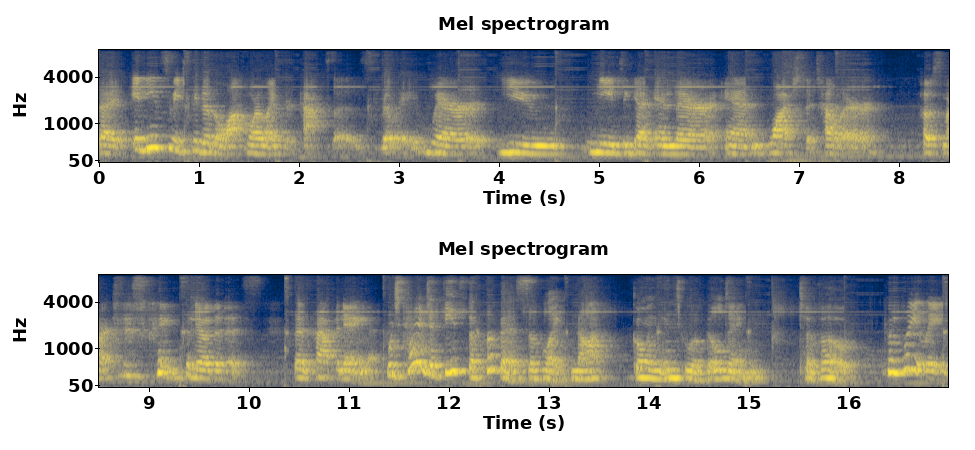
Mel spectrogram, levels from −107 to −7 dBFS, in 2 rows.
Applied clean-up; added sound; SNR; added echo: neural separator model SepFormer DNS4.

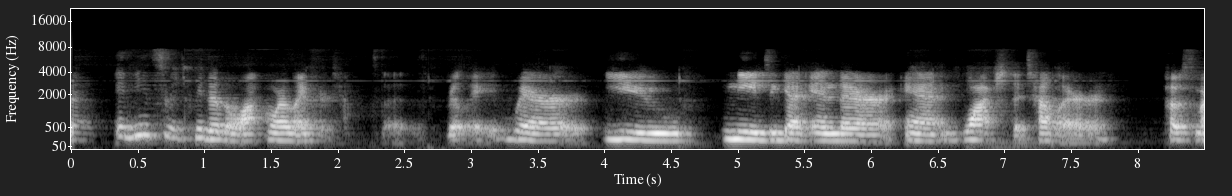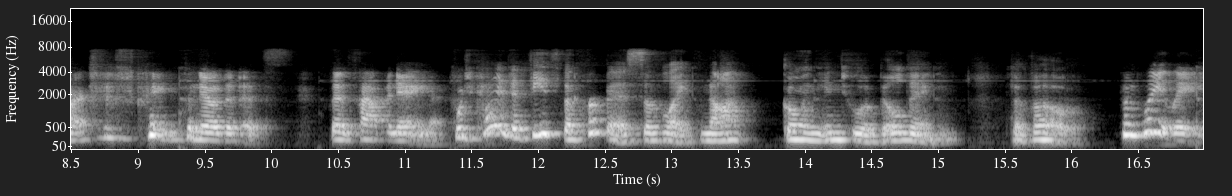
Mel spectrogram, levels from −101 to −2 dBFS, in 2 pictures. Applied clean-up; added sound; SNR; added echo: neural mask model DeepFilterNet 3.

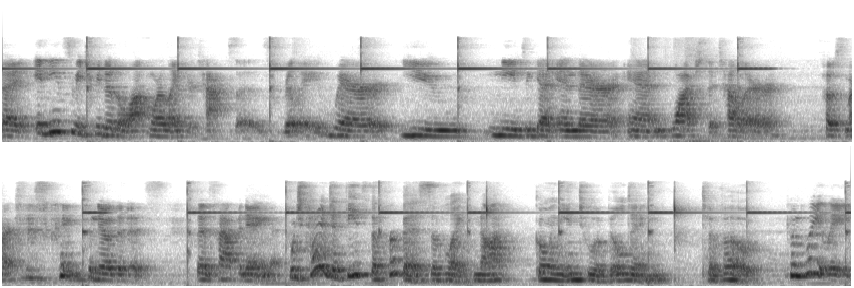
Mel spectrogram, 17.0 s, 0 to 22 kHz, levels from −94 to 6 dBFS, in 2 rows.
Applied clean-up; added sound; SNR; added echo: none; Bicycle bell; 8 dB; reverberation time 1.2 s.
